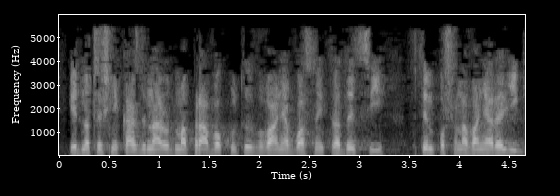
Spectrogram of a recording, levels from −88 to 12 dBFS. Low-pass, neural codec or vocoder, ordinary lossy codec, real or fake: 5.4 kHz; none; MP3, 24 kbps; real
